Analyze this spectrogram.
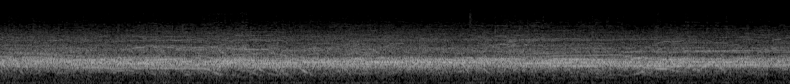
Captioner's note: inmates cheering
